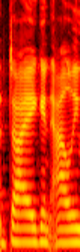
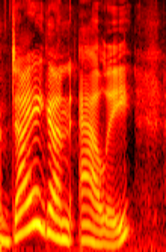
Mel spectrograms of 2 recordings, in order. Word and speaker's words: Diagon Alley: yeah cool yeah so diagon alley um if you say it uh fast or with the emphasis on the other syllable it sounds like diagonally oh of course of course yes diagon alley diagonally which is appropriate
